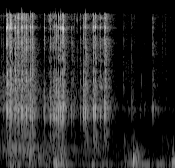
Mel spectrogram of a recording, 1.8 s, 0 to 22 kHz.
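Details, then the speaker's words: Rlaarlo ROG1 1/14 RC car, 28 mm motor, after upgrading the pinion gear: light crisp clicking in uneven bursts as the gear is rocked by hand to check pinion-spur clearance; small play is normal and mesh correct. "you'll know if you got enough clearance in there you'll want it be able to move"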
